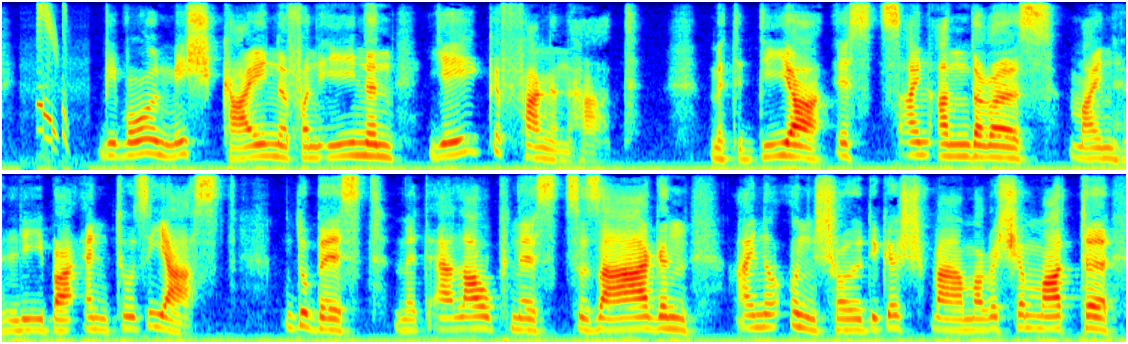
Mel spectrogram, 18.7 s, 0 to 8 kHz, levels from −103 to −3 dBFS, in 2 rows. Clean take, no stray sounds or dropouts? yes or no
no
